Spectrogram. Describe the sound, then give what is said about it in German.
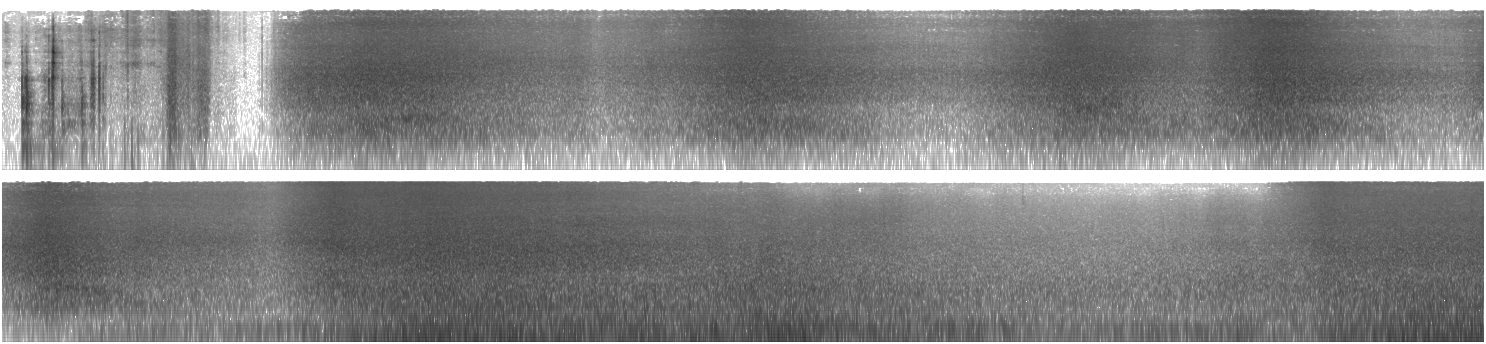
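Ocean waves breaking, made as handmade foley blended with archive sound design. A few sharp clicks open, then soft surges swell and fade in a slow rhythm, giving way to a steady, fuller wash of surf. “und zwar genau in dem Rhythmus, wie die Welle auch wirklich bricht. Und wenn man das einbettet in ein Sounddesign, dann ist es einfach eine perfekte Mischung zwischen handgemachtem Geräusch und Sounddesign aus dem Archiv.”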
